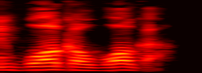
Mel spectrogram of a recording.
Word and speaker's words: Wagga Wagga: Wagga Wagga. – That is how you pronounce it with the American accent. I'll give you that. We would say Wagga Wagga.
